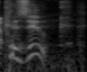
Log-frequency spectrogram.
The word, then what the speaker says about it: Kashyyyk: And some people pronounce it Kazook, because in the Star Wars Holiday Special, it's pronounced Kazook.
